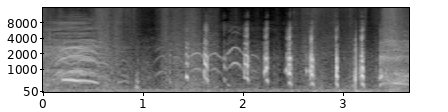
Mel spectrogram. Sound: laughing

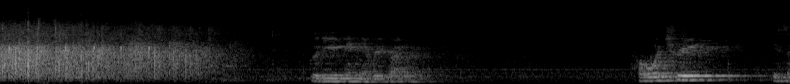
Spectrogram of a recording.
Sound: applause

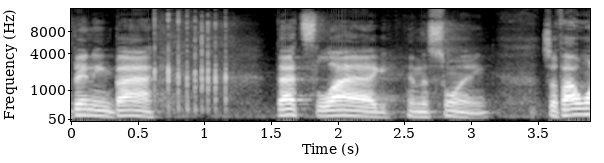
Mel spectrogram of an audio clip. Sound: device snaps

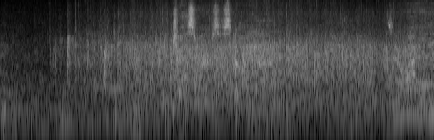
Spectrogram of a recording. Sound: whispers

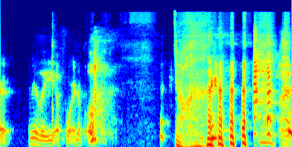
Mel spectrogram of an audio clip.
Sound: both laughing

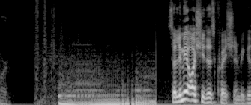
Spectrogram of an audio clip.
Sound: electric sound

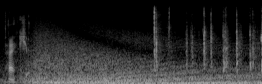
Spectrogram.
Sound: rocket launch; typing keys

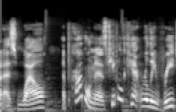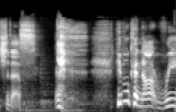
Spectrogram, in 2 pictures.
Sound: chuckles

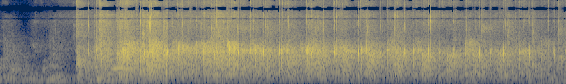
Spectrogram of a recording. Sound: applause

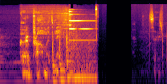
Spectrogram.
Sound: bell rings

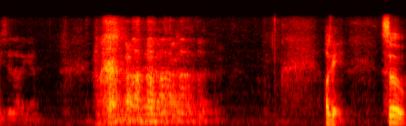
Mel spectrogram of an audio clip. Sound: laughter

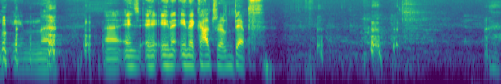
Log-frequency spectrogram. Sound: audience laughing mildly

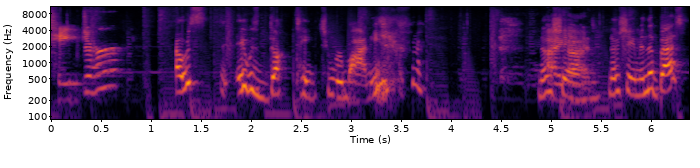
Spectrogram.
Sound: laughs

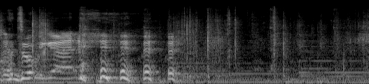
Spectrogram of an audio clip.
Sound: laughing

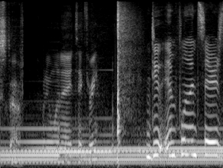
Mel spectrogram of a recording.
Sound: scene card snaps

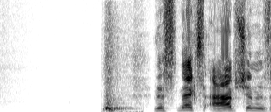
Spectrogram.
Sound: air whooshes

